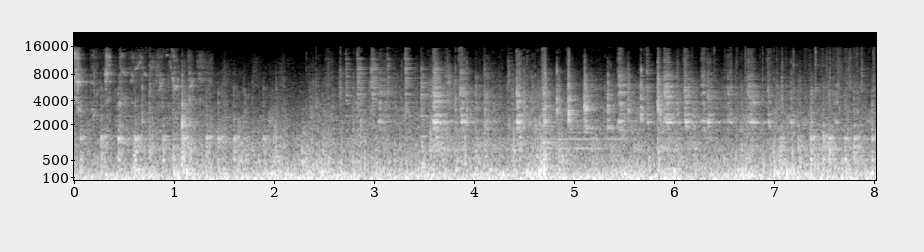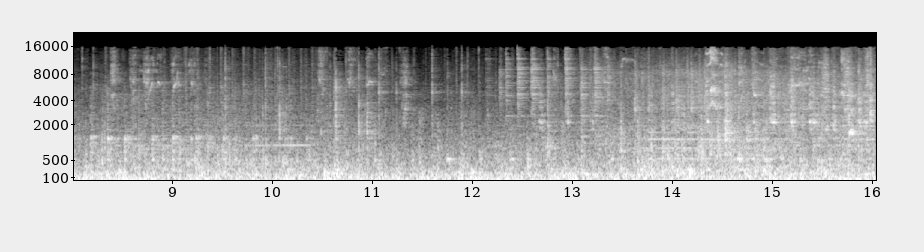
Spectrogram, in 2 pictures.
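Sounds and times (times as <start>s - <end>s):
rats scratching and squeaking: 0.0s - 1.5s, 2.9s - 16.0s
train carriage rumbling: 1.4s - 16.0s.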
